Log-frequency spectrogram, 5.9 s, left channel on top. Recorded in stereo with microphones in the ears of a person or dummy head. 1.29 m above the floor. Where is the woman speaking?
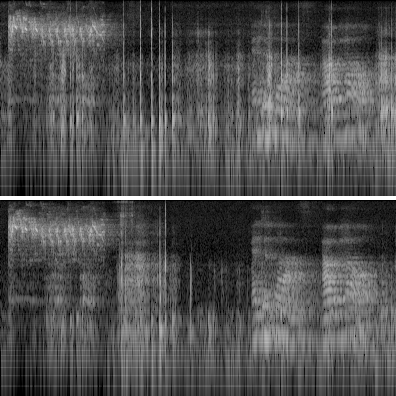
10° left (ahead or behind), 6 m.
